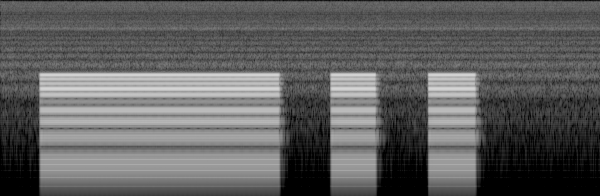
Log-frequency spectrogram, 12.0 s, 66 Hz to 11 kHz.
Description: Ship horn signal, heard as a ship's horn, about 160 Hz. 1 long, 2 short. At sea: a vessel in fog that is sailing, fishing, towing or hampered.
